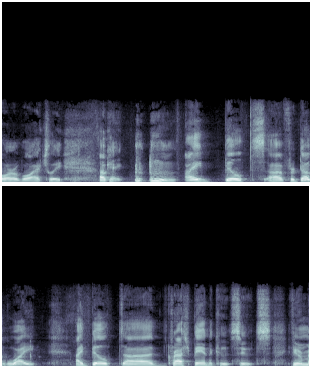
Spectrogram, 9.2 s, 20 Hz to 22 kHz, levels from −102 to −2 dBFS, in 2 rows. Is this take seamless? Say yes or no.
no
